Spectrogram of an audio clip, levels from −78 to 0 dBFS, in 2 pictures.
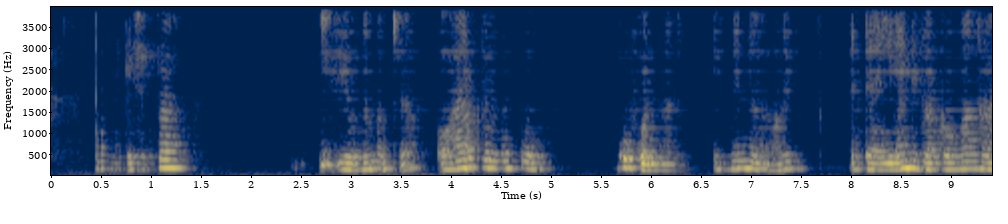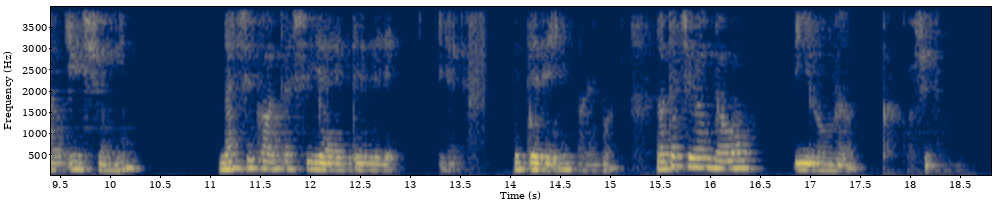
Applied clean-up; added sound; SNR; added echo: neural mask model DeepFilterNet 3.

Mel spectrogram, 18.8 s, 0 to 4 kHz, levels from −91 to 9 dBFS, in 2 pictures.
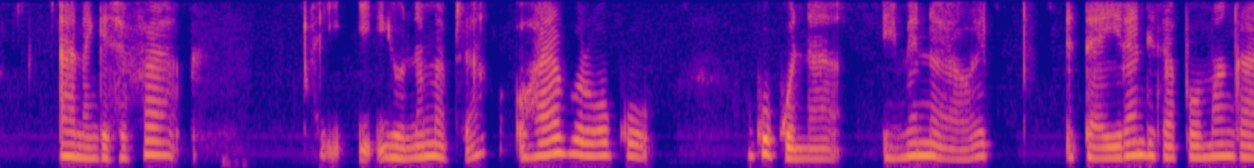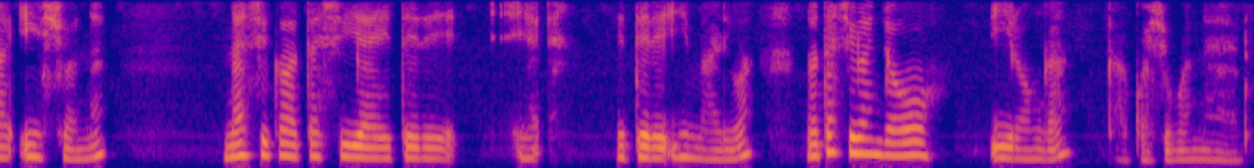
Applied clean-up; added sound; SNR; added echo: none; none; none; none.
